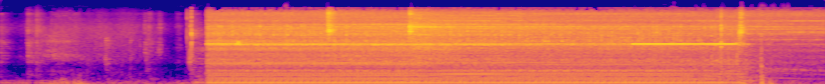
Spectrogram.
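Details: Old opened oxygen concentrator with broken tubes, powered up during repair: quiet room, then a loud steady motor hum with a rattling buzz and a high whine as it starts and runs.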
